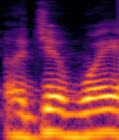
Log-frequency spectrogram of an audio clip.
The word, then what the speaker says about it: Ojibwe: Okanagan, the Onondaga, and the Ojibwe, although since most people pronounce the vessel as Ojibwa, we say Ojibwe are the people. Ojibwa is the vessel.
